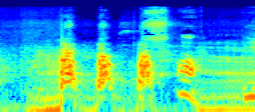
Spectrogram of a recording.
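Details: Chow Chow Maike at a training session on arrival; four evenly spaced short barks over about two seconds, with a low hum and faint voice underneath.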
